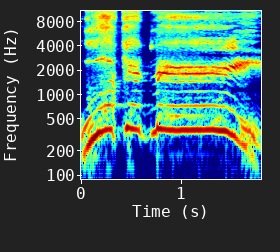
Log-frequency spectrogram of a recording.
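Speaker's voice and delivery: very loud, very high scream, "me" drawn out. Game master voicing a man who grabs a player's character by the throat, screaming. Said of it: "and he screams".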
